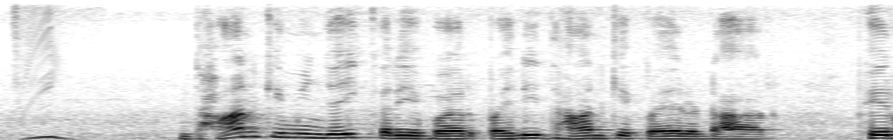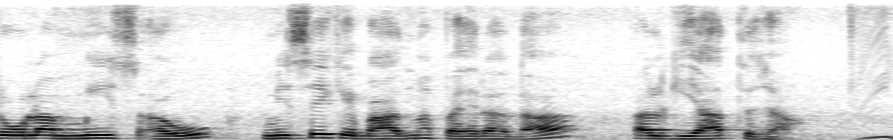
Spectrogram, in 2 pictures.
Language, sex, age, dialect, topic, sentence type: Chhattisgarhi, male, 25-30, Central, agriculture, statement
